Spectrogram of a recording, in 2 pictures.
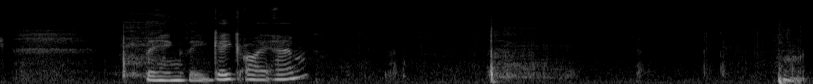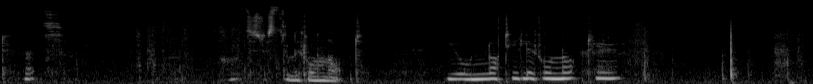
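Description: Thread is pulled through fabric with a soft rasp.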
